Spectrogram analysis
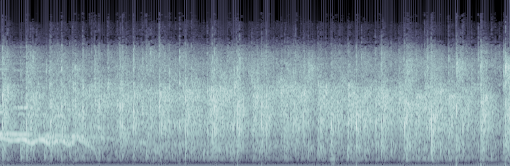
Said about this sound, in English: So, just can we all give a round of applause to Skylight Books?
